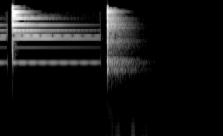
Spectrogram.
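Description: A synthesized bell-like chime sounding one clear ding at the same pitch as the chimes before it, fading away, then a short noisy crash about a second in that dies out within half a second.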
